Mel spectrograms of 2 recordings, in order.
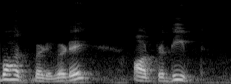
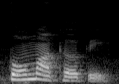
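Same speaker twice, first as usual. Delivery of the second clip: normal talking voice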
